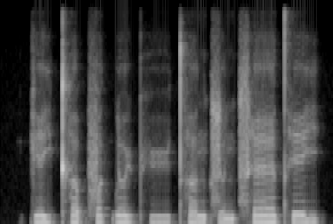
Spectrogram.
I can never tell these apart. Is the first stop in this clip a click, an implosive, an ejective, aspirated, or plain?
plain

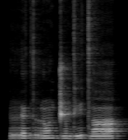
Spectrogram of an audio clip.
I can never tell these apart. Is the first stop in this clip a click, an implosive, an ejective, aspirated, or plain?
plain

